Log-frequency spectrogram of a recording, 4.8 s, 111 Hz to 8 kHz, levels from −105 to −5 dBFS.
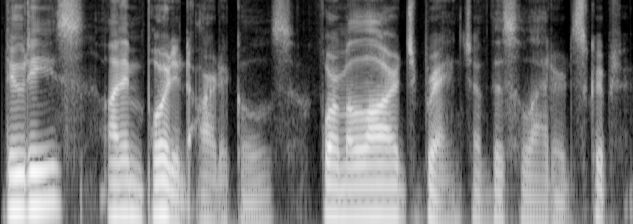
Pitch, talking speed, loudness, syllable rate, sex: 105 Hz, 150 wpm, -19 LUFS, 4.8 syllables/s, male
